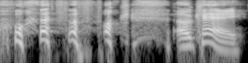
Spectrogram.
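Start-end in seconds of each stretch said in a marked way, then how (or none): 0.1-1.3 high, slow shocked exclamation; stunned disbelief. Real, not acted. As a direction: drag out the disbelief. Shocked at roll.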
